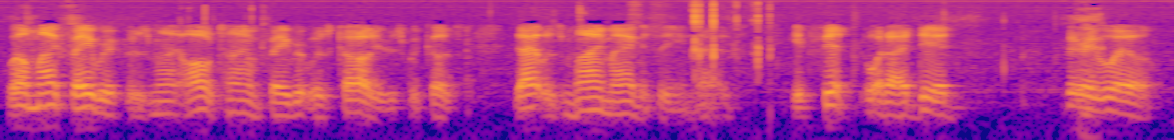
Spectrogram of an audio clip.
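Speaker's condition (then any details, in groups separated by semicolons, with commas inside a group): Parkinson's disease; about 25 years since onset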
